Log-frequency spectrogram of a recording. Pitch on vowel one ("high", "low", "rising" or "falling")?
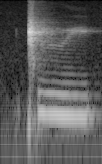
low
